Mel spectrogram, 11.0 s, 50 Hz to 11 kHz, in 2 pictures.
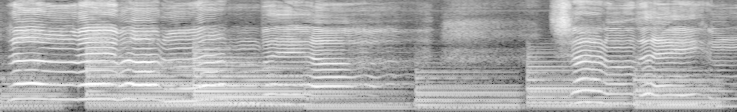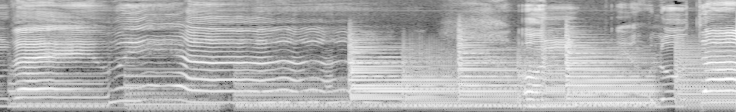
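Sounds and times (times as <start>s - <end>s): woman singing slow song: 0.0s - 3.3s, 4.2s - 8.2s, 9.2s - 11.0s
sustained keyboard chords: 0.0s - 11.0s.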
